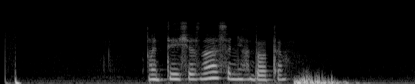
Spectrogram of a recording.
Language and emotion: Russian, neutral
